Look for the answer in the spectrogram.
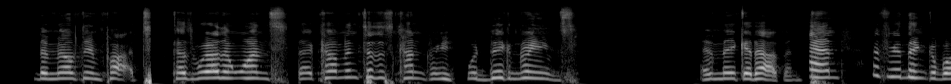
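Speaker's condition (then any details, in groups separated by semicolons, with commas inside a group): Cerebral palsy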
